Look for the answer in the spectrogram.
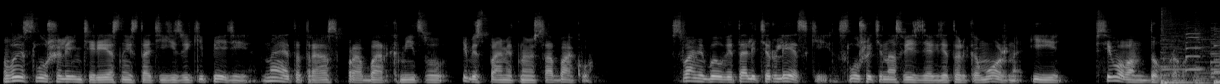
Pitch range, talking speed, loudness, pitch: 105-135 Hz, 150 wpm, -31 LUFS, 115 Hz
